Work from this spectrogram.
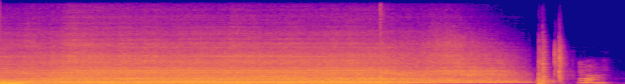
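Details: Hoover vacuum cleaner, new bag fitted, run then switched off: harsh, rough motor roar with a gritty rattle throughout, dying away at switch-off; owner suspects the motor needs lubrication, unconfirmed.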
